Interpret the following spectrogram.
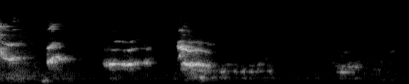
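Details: One-month-old Cavalier King Charles Spaniel puppies, eight together in a pen, wrestle and play. They give a run of short high yips and whining squeals in quick, irregular bursts, then a brief quieter whimper after a pause.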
